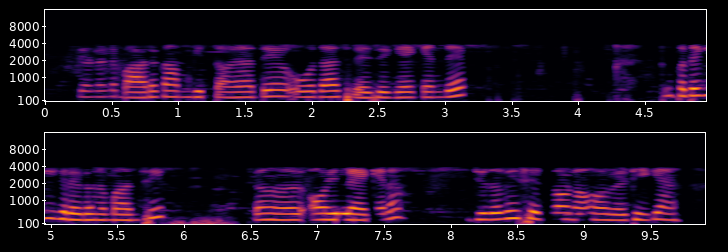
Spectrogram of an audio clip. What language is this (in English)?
Punjabi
